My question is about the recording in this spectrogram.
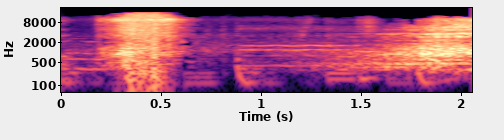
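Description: Cartoon soundtrack: a short burst of hissing noise, like a whoosh sound effect, about half a second in, over faint background music.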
